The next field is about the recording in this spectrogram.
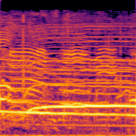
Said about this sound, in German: Das, was ihr da gerade hört, das ist die Uniliga.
